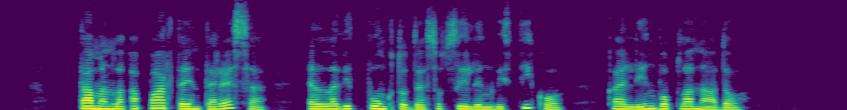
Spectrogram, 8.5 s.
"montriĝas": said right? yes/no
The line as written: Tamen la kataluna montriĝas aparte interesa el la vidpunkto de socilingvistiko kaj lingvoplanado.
no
